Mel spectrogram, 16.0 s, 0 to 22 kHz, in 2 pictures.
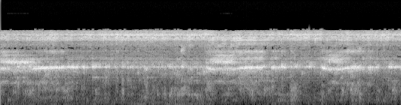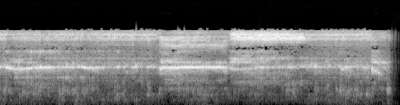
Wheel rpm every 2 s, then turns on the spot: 230, 230, 230, 230, 230, 230, 230, 190.
none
